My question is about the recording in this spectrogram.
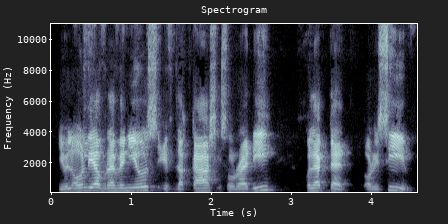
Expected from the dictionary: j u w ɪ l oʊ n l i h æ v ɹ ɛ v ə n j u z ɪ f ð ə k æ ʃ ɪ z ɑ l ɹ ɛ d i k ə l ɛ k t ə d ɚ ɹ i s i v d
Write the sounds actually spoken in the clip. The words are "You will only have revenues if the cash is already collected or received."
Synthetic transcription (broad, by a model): j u w ɪ l oʊ n l i h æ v ɹ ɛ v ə n j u s ɪ f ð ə k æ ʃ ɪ s ɑ l ɹ ɛ d i k ə l ɛ k t ə d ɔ ɹ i s i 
